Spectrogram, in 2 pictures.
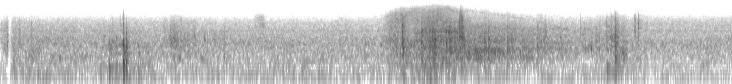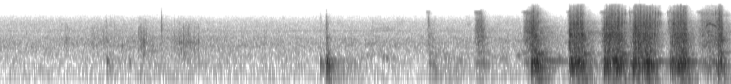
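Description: Handling and tool noise: scattered clicks and knocks, a brief rustle about four seconds in, then a quick run of loud rasping strokes near the end, about three or four a second.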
